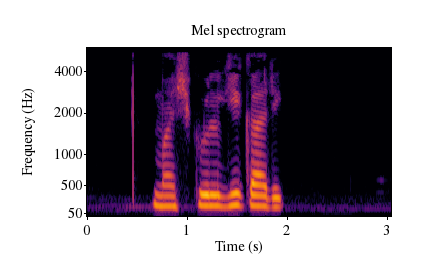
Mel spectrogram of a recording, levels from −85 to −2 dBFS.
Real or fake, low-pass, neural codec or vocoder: real; 5.4 kHz; none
